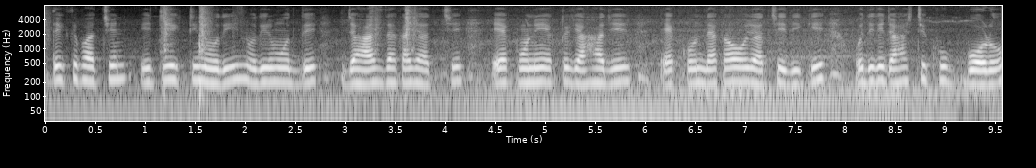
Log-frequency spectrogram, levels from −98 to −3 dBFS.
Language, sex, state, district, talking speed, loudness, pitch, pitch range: Bengali, female, West Bengal, North 24 Parganas, 140 wpm, -18 LUFS, 195 Hz, 190-210 Hz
